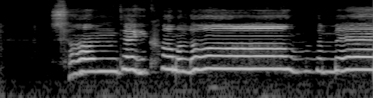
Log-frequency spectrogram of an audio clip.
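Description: A young woman sings a long, steady note.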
